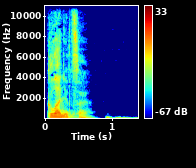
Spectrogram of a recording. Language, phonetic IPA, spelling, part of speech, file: Russian, [ˈkɫanʲɪt͡sə], кланяться, verb, Ru-кланяться.ogg
- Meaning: 1. to bow (to, before), to greet (to bend oneself as a gesture of respect or deference) 2. to give/send regards to someone 3. to cringe (before); to humiliate oneself (before); to humbly beg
